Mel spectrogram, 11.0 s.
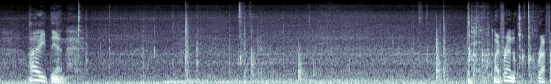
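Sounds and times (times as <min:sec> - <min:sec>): vehicle engine running: 0:00.0 - 0:11.0
sharp clicks and knocks: 0:08.6 - 0:10.8.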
